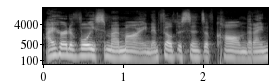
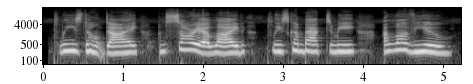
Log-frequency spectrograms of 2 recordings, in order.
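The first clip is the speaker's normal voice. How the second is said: high, loud tearful begging; desperate pleading; 10 semitones higher, 5 dB louder than usual. A narrator's reading. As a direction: beg him to come back. Begging dying lover.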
